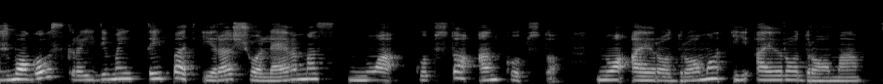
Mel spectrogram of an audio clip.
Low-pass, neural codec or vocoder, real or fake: 7.2 kHz; none; real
